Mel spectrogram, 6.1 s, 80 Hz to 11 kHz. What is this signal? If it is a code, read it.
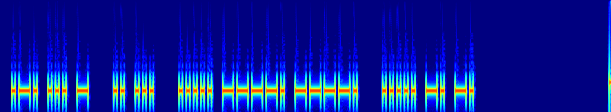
Morse code, heard as a keyed tone, about 33 wpm, 700 Hz. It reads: RST IS 599 5NN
